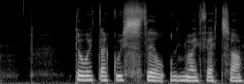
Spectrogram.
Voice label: "gwystl", Welsh

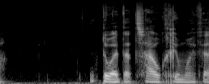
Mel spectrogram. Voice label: "tawch", Welsh

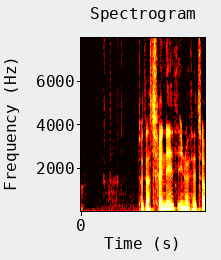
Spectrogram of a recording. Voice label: "trennydd", Welsh

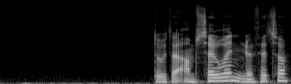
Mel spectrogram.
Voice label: "amserlen", Welsh

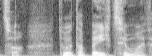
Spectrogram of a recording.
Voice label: "beit", Welsh

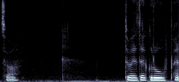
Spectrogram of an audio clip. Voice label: "grwwp", Welsh

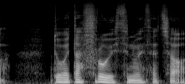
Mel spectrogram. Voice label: "ffrwyth", Welsh

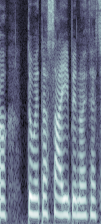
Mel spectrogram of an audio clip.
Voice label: "saib", Welsh

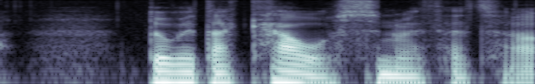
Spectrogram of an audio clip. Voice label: "caws", welsh

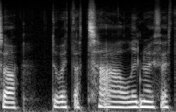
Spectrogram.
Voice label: "taal", Welsh

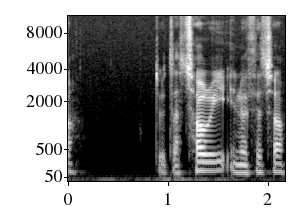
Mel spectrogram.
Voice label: "torri", Welsh

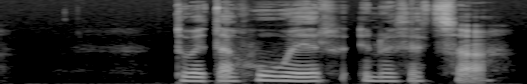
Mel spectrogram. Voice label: "hwyr", Welsh

